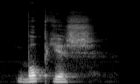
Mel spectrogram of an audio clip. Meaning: plural of bobje
- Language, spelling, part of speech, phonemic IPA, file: Dutch, bobjes, noun, /bɔpjəs/, Nl-bobjes.ogg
